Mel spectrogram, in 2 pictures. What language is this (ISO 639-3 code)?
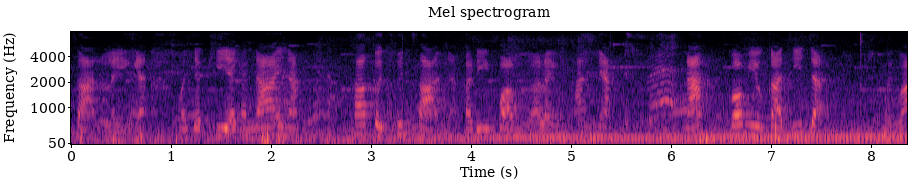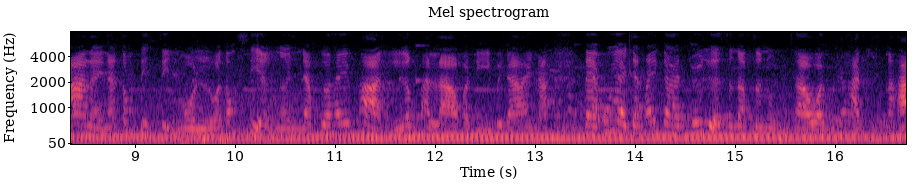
tha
